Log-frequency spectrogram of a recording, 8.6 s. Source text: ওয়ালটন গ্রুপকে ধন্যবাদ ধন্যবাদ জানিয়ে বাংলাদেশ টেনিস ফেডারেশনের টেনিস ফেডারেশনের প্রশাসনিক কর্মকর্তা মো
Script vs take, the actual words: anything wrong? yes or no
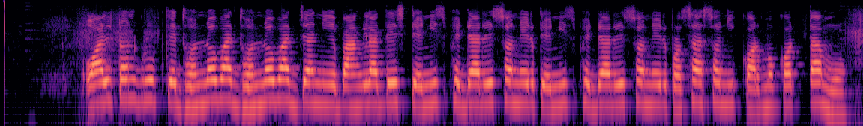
no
